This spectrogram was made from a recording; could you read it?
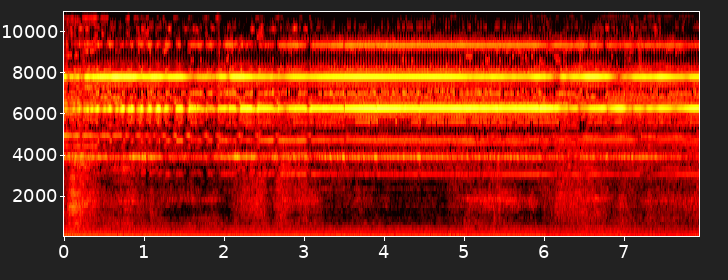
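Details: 4600 CRT monitor warming up, about two minutes after power-on: steady thin high-pitched whine and ringing over low hum from the rear near flyback; pitch changes when pressed, stops after about three minutes; cause not confirmed.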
